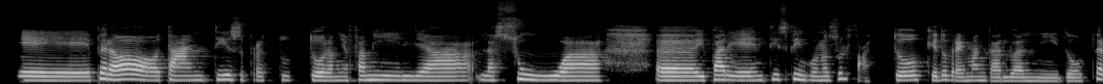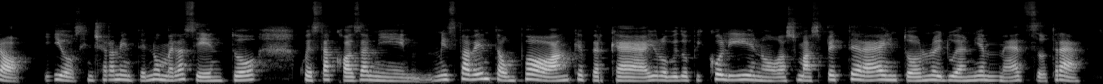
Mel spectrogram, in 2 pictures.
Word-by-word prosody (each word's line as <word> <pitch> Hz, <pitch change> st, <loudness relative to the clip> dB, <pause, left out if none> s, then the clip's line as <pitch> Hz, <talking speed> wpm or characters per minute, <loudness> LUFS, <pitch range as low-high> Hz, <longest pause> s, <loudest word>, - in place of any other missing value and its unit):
Ehm, 185 Hz, -1 st, +2 dB
però 225 Hz, -4 st, +5 dB
tanti, 200 Hz, +2 st, -1 dB
soprattutto 195 Hz, -2 st, -5 dB
la 180 Hz, -, -2 dB
mia 185 Hz, 0 st, -7 dB
famiglia, 195 Hz, -1 st, 0 dB
la 200 Hz, -1 st, -3 dB
sua, 195 Hz, -3 st, +1 dB, 0.5 s
ehm, 190 Hz, -1 st, +4 dB
i 190 Hz, -, -1 dB
parenti 200 Hz, +1 st, 0 dB
spingono 210 Hz, -5 st, -3 dB
sul 255 Hz, +7 st, -5 dB
fatto 210 Hz, -4 st, -4 dB
che 205 Hz, -2 st, -3 dB
dovrei 195 Hz, -3 st, -3 dB
mandarlo 175 Hz, -2 st, -4 dB
al 165 Hz, 0 st, -2 dB
nido; 160 Hz, 0 st, -6 dB
però, 175 Hz, -7 st, +2 dB, 0.3 s
io 195 Hz, -5 st, -1 dB
sinceramente, 205 Hz, +2 st, -4 dB
non 225 Hz, +3 st, 0 dB
me 190 Hz, -2 st, -1 dB
la 225 Hz, +3 st, +1 dB
sento, 195 Hz, 0 st, -1 dB, 0.4 s
questa 205 Hz, +2 st, -1 dB
cosa 190 Hz, +1 st, +1 dB
mi 175 Hz, -5 st, -4 dB
mi 195 Hz, -, -4 dB
spaventa 235 Hz, 0 st, +2 dB
un 180 Hz, 0 st, -3 dB
po', 215 Hz, +6 st, 0 dB
anche 185 Hz, +5 st, +4 dB
perché 180 Hz, -4 st, +2 dB
io 195 Hz, +2 st, 0 dB
lo 195 Hz, -1 st, 0 dB
vedo 180 Hz, +1 st, 0 dB
piccolino, 205 Hz, -3 st, -1 dB
a 170 Hz, -, -1 dB
somma 180 Hz, +2 st, 0 dB
aspetterei 210 Hz, +3 st, +1 dB
intorno 200 Hz, -1 st, 0 dB
ai 195 Hz, -2 st, +2 dB
2 190 Hz, -1 st, +1 dB
anni 185 Hz, +3 st, -1 dB
e -, -, +1 dB
mezzo, 180 Hz, -3 st, -4 dB
3. 175 Hz, -4 st, 0 dB
195 Hz, 135 wpm, -22 LUFS, 185-210 Hz, 0.5 s, però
